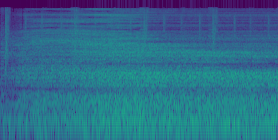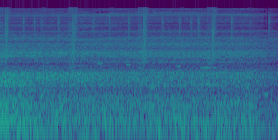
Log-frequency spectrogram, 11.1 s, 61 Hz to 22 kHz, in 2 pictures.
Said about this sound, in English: I pulled up a YouTube video called 10 Hours of Pink Noise.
